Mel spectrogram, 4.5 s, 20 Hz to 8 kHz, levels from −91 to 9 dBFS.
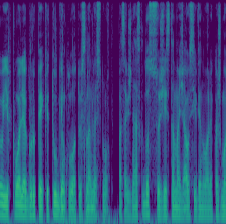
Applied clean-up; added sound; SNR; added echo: neural diffusion model UNIVERSE++.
